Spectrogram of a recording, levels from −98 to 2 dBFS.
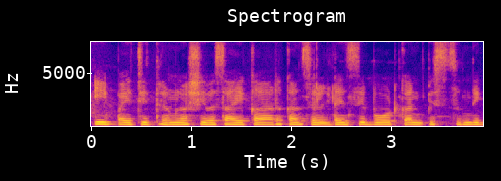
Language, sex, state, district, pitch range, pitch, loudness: Telugu, female, Andhra Pradesh, Sri Satya Sai, 170-180 Hz, 175 Hz, -13 LUFS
